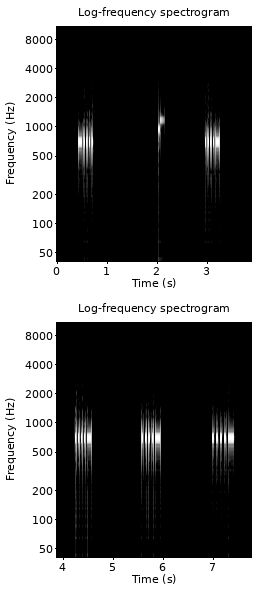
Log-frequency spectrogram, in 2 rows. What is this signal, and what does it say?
Morse code, heard as a keyed tone, about 39 wpm, spaced as for 8 wpm, 700 Hz. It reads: 6 4444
